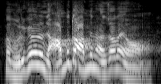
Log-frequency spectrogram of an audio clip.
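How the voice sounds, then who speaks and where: A man's voice: high voice, sing-song, very fast. A middle-aged man, preaching a conversational sermon as a pastor, telling folksy stories with self-mocking humor and asking the congregation rhetorical questions. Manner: frequent rhetorical asides to the congregation.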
